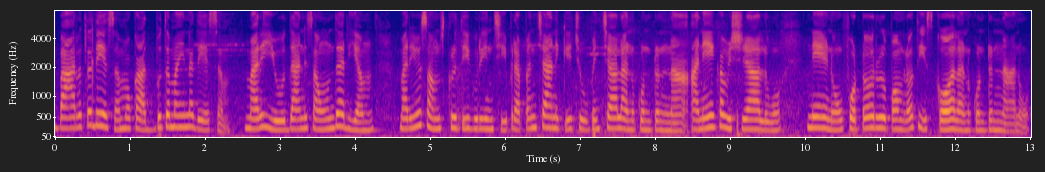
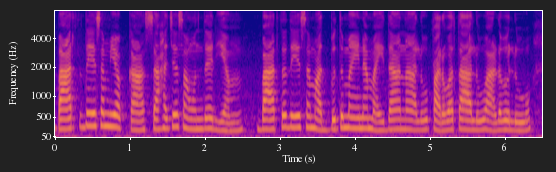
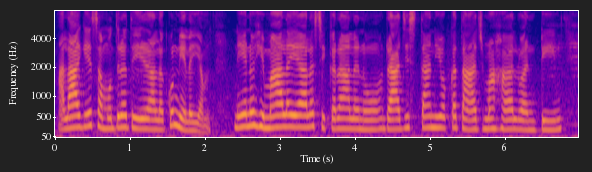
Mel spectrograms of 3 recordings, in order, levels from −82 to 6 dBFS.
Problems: background sounds at intervals, background conversations at intervals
